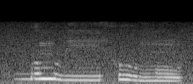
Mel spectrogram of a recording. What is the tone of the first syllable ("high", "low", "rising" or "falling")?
high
